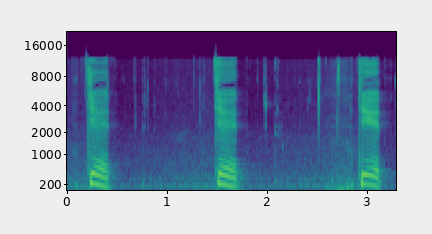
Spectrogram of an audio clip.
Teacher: Regarding the tone rules, this is a mid-class initial consonant. Because it ends with a T sound, it's a dead syllable, and this is a short vowel, so it makes a low tone.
